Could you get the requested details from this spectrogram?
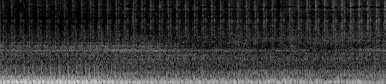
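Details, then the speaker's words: Cheap budget race car that sat a while, first start: low lumpy idle with loping uneven beat and missing pulses, settling slightly; flashing check engine light, owner suspects misfire, possibly stale fuel. "got a bit of a t but it's also got a check engine so I got a feeling it's misfiring"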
